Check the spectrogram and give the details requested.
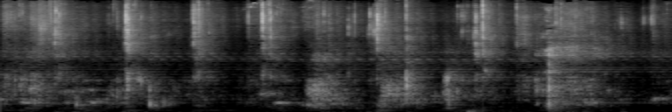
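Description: A person chewing and biting fast food (fried chicken and a burger) close to the microphone: irregular wet smacking and mouth clicks.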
